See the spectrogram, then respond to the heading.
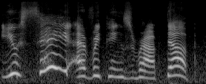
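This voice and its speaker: A little fairy sidekick from an anime game, childlike and squeaky. Her voice is extremely high and swings wildly in pitch. She is earnest and easily flustered, over heavy background noise. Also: huge pitch swings, a little slow, heavily acted. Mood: concerned, insistent. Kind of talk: anime-style game voice acting.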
